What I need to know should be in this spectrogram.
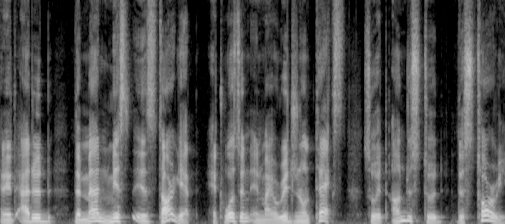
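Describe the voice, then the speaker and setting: A fairly high-pitched man with a non-native accent and very wide pitch swings. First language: not English. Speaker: VFX artist and video creator. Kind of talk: tutorial. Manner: casual, conversational.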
